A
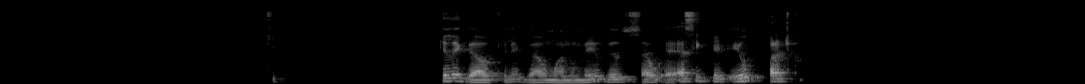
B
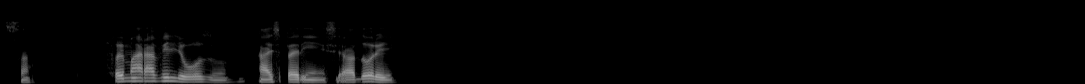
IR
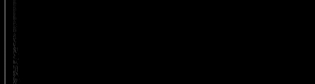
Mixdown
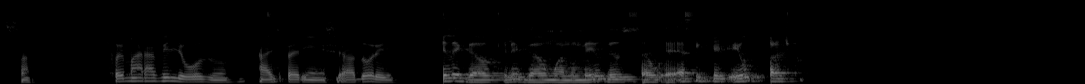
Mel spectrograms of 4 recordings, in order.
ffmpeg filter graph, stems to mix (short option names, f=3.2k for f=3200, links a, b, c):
-filter_complex "[0:a]agate=range=-33dB:threshold=-52dB:ratio=3:detection=peak,volume=-0.5dB,asplit=2[a][b];[b]volume=-8.5dB[c];[1:a]acompressor=threshold=-35dB:ratio=2.5,volume=-6.5dB,asplit=2[d][e];[e]volume=-14.5dB[f];[2:a]atrim=start_sample=2205[g];[c][f]amix=inputs=2:normalize=0[h];[h][g]afir=irnorm=-1:irlink=0[i];[a][d][i]amix=inputs=3:normalize=0,bandreject=f=620:w=12,acrossover=split=260|620|1800[j][k][l][m];[j]acompressor=threshold=-52dB:ratio=4[n];[k]acompressor=threshold=-46dB:ratio=4[o];[l]acompressor=threshold=-55dB:ratio=4[p];[m]acompressor=threshold=-59dB:ratio=4[q];[n][o][p][q]amix=inputs=4:normalize=0"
